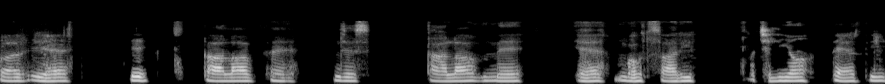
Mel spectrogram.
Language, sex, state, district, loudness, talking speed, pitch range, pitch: Hindi, male, Uttar Pradesh, Budaun, -18 LUFS, 95 wpm, 155-170 Hz, 160 Hz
